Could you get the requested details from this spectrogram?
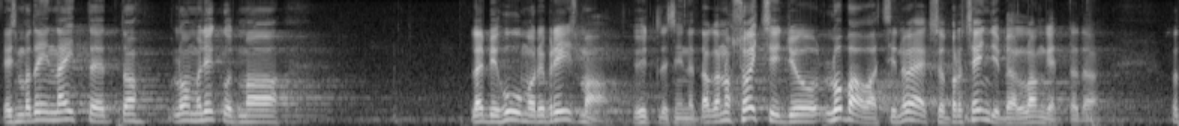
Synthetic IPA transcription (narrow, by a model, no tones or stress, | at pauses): jɑsimɑt̪ɤ̞innæjt̪ːˑeet̪ːˑno̞hlo̞ːmulikult̪mɑ | læbiɦuːmo̞ɾipriːsmɑ̰ːyt̪ˑle̞sine̞t̪ːˑɑɡ̥ɑno̞hso̞t̪ʲsid̪julubɑvɑt̪sinyɦe̞ksɑpro̞t̪se̞nʲd̪̥ipeɑllɑŋɡe̞t̪ːˑɑd̪̥ɑ̰ | no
